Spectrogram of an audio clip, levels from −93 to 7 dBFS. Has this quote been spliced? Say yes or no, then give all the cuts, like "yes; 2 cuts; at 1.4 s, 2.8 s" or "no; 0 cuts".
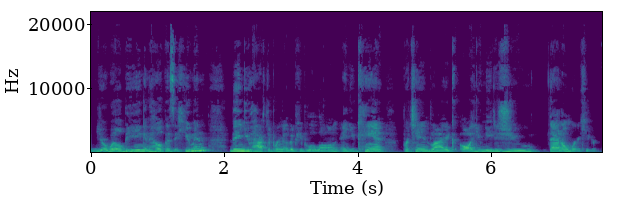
yes; 1 cut; at 6.7 s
